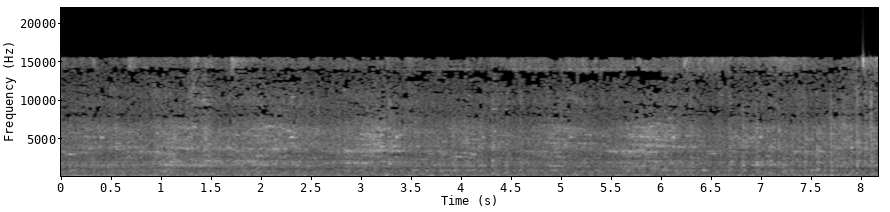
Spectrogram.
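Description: Double-stack intermodal well cars rolling past on steel rails: a steady rumble and clatter of wheels on track, with brief, scattered high-pitched wheel squeals over it.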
